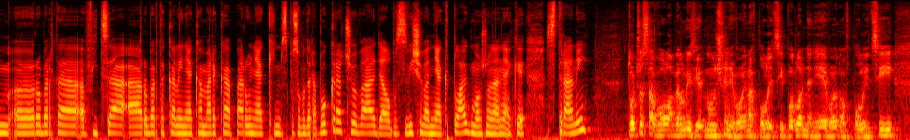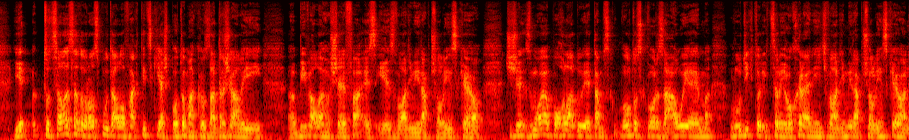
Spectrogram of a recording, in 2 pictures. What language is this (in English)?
Slovak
